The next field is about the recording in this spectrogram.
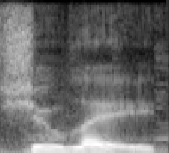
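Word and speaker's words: Šiauliai: the small industrial city of chole pronounced shulay is the lithuanian national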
